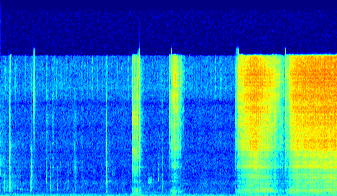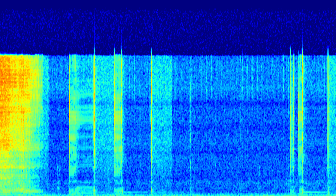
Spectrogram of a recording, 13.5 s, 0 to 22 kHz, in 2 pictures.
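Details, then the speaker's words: Märklin SK 800 toy car motor (about 1945), restored from stuck, retested after cleaning the gear and oiling to loosen it. Scattered light clicks, a few reversing-unit misclicks (contacts possibly misaligned or dirty), then a smooth whir rising and falling with speed. Normal running. "yeah it's running great we had a few miss miss clicks on the reversing unit but that's that's pretty normal"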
